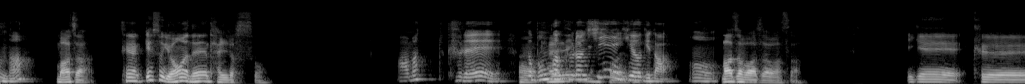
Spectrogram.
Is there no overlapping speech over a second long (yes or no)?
no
